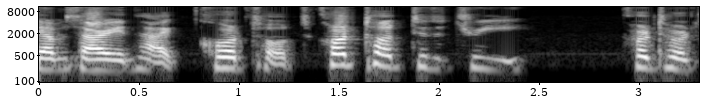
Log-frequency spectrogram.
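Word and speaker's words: ขอโทษ: So like maybe kortot? Let me check. Do. Yeah, kortot. My Thai teacher will kill me. Pero yeah, that's how you say I'm sorry in Thai. Kortot.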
